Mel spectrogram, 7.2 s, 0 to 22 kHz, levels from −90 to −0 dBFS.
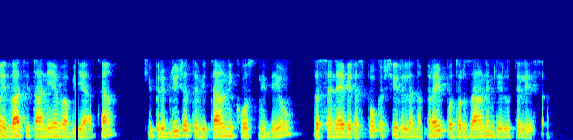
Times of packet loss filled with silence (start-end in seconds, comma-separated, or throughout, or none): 0.94-0.98, 5.28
